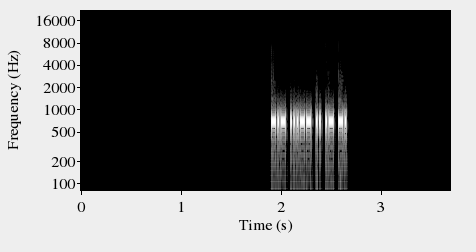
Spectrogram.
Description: Morse code, heard as a keyed tone, about 77 wpm, 700 Hz. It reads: K3IAN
